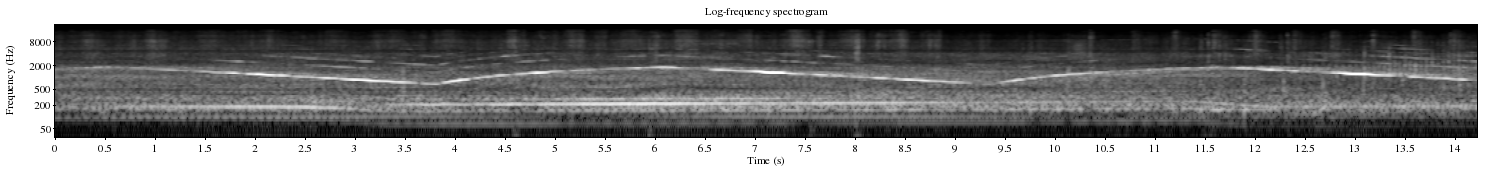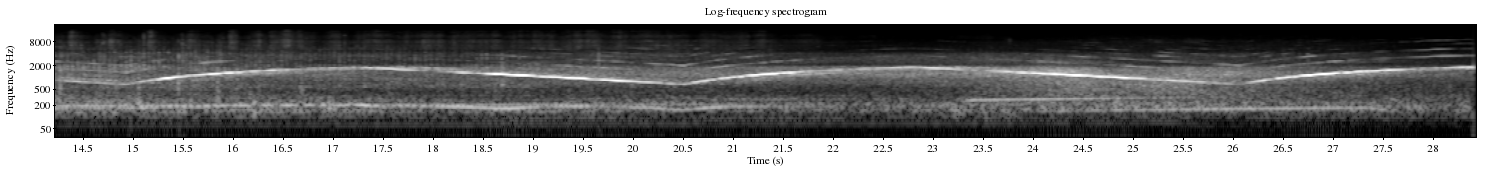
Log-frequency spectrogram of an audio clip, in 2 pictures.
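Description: Fire engine siren sounding a slow wail, rising and falling about every five and a half seconds, about five times, over a low steady drone.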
